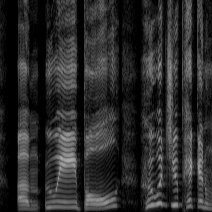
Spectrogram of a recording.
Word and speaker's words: Uwe Boll: If you could have any of your cast members play, and I always say this name wrong, Uwe Boll, who would you pick and why?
